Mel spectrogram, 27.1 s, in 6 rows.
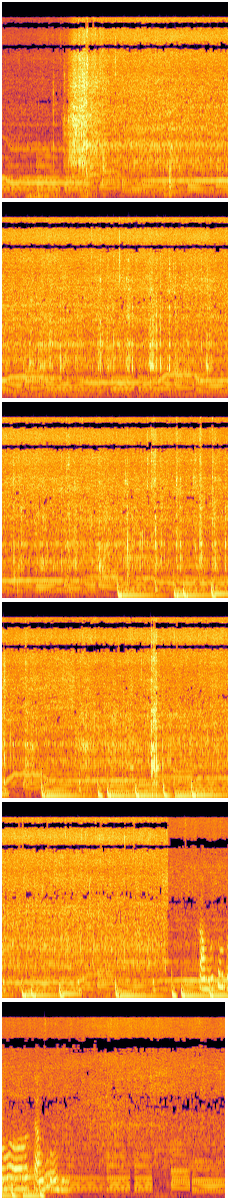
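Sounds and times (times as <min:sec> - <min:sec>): oil sizzling in a pan: 0:00.0 - 0:27.0
shells rattling under spatula: 0:01.2 - 0:02.2, 0:05.0 - 0:16.9.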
